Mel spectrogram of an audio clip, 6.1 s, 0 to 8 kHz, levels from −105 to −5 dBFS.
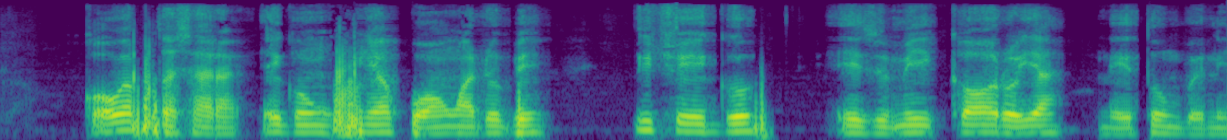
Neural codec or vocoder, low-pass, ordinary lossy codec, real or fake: vocoder, 22.05 kHz, 80 mel bands, WaveNeXt; 7.2 kHz; AAC, 32 kbps; fake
